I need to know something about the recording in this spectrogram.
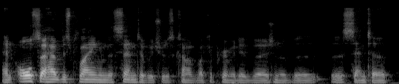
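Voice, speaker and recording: A man giving a casual, unscripted walkthrough of equipment, speaking in a hesitant, halting way as he thinks aloud. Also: deep voice, fairly even intonation, darkish tone. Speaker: hobbyist presenter demonstrating vintage audio gear.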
